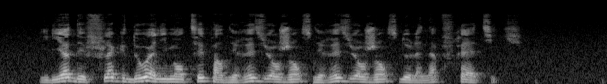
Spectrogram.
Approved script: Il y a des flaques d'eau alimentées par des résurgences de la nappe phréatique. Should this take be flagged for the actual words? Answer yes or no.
yes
